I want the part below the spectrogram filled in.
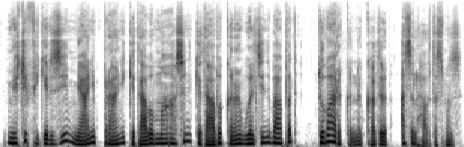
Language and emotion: Kashmiri, fearful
